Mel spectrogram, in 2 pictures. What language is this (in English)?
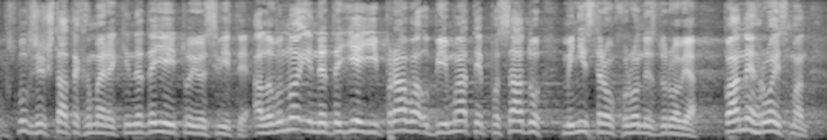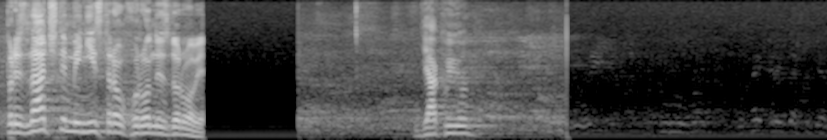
Ukrainian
